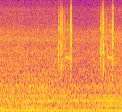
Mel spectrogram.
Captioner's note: camera shutter clicking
